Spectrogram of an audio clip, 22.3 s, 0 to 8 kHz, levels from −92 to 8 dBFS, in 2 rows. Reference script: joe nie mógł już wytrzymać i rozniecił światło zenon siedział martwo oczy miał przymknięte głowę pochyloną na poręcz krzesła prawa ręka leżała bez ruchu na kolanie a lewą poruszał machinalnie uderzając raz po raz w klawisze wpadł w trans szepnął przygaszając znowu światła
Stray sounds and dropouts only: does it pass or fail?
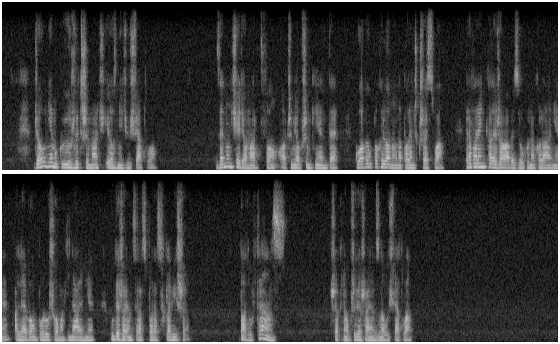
pass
